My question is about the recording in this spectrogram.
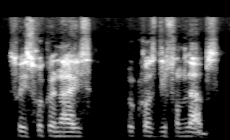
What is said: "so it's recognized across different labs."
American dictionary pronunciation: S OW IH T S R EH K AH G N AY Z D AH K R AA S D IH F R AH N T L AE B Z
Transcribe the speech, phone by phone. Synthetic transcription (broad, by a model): S OW IH T S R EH K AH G N AY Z AH K R AA S D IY F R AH N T L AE B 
